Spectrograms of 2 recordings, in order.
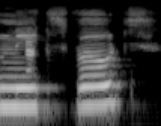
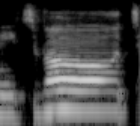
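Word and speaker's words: מצוות: to to o oh meets vot yes remember this exception of when you have a shva and a V with a vowel on it you pronounce the vowel it's like this obscure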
